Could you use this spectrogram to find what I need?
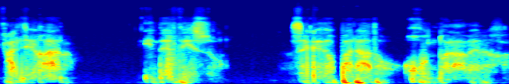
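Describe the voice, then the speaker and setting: The speaker is whispering. The pace is very slow. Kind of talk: ASMR book reading. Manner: whispered.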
